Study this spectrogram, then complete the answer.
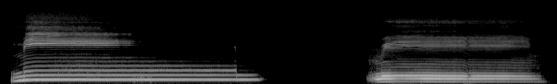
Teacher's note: এই মিম অক্ষরটা দুই ঠোঁটে শুকনো জায়গা থেকে উচ্চারণ হবে আর চার আলিফ টেনে পড়তে হবে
